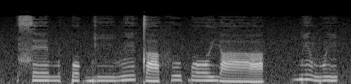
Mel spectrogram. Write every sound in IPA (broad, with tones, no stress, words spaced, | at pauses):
seː˨mɪ˨k͡po˨ ɡ͡biː˨βĩ˦ ta˨ fu˦ɓoː˦jaː˨ | ɡ͡bĩ˦˨ɡʷĩ˨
